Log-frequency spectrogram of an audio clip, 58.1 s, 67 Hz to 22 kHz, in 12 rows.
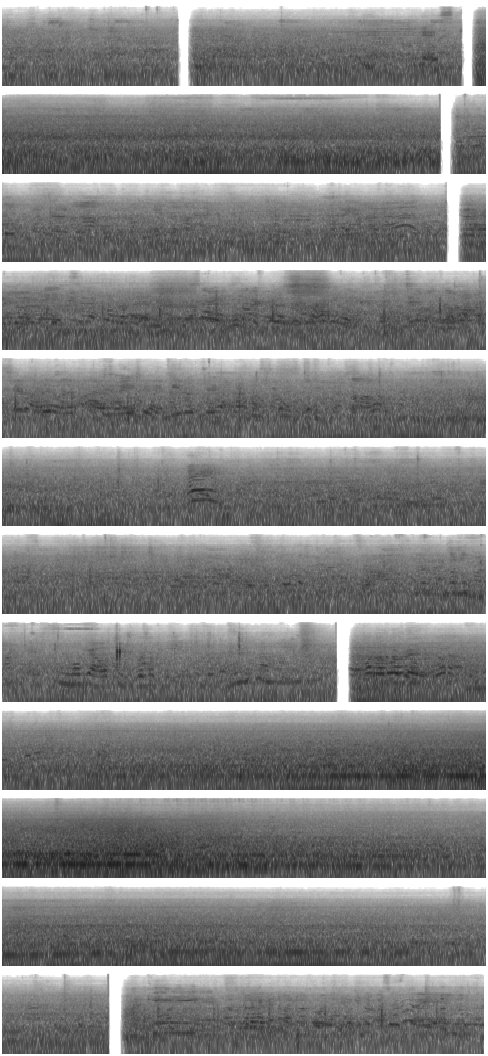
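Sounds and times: vehicle rumble and road noise: 0:04.1 - 0:56.5
people talking: 0:09.4 - 0:23.3, 0:25.8 - 0:40.1, 0:53.4 - 0:58.0.

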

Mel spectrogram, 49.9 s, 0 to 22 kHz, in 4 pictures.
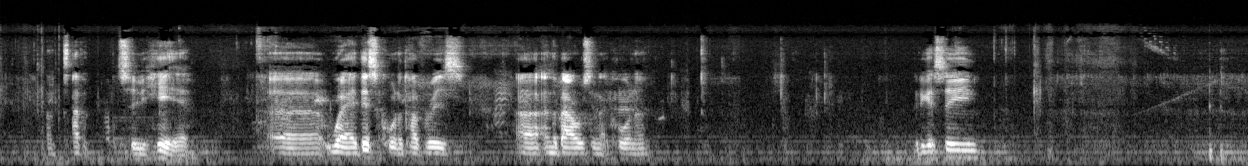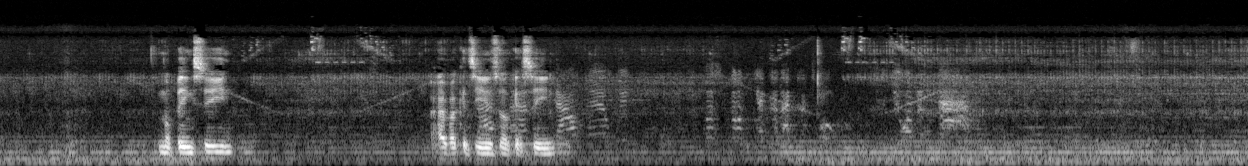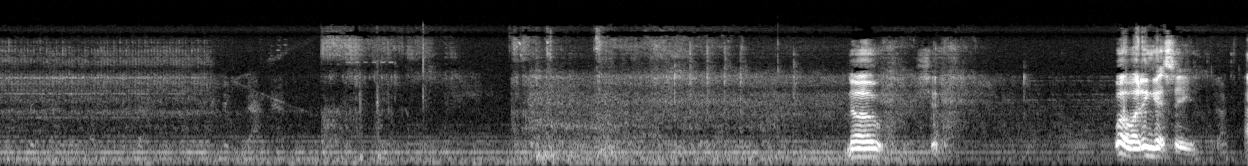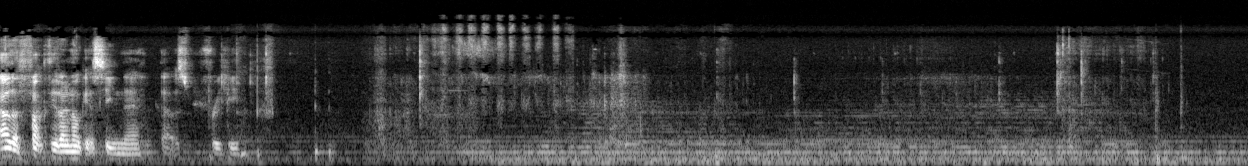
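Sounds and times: faint steady hum: 0:00.0 - 0:49.9.

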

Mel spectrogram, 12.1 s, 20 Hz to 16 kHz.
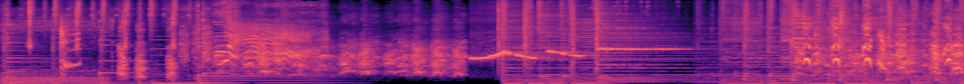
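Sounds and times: cartoon soundtrack music: 0:00.0 - 0:04.3, 0:06.3 - 0:12.0
high dog-like yapping cries: 0:01.5 - 0:05.9, 0:09.9 - 0:12.0.

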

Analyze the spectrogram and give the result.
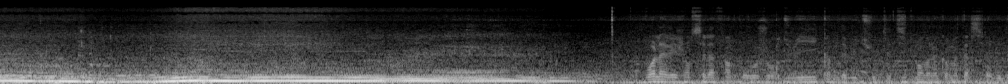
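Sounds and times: car engine pulling away: 0:00.0 - 0:06.6.

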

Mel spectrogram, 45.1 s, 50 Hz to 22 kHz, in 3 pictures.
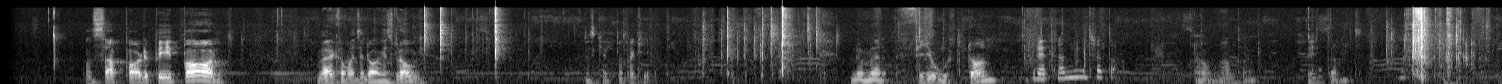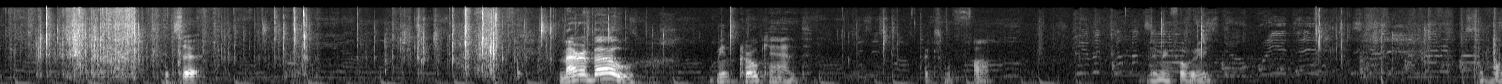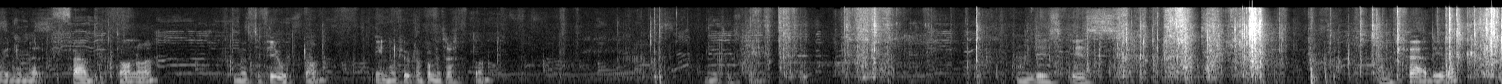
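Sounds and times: background music: 0:00.5 - 0:45.0
wrapping paper tearing and crinkling: 0:04.2 - 0:08.4, 0:13.7 - 0:22.4, 0:23.4 - 0:24.1, 0:28.0 - 0:31.4, 0:36.4 - 0:45.0.

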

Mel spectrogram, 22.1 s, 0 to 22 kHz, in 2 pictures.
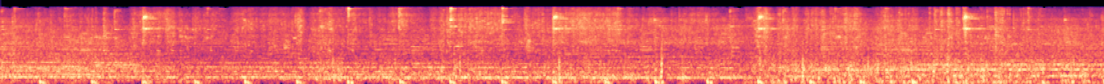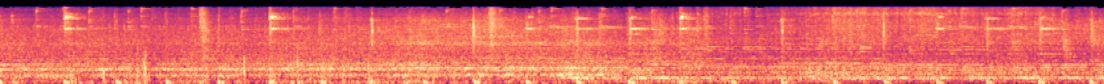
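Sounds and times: background music sustained notes: 0:00.0 - 0:22.0
train rumbling on rails: 0:00.0 - 0:22.0.

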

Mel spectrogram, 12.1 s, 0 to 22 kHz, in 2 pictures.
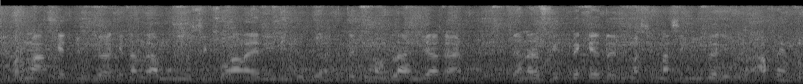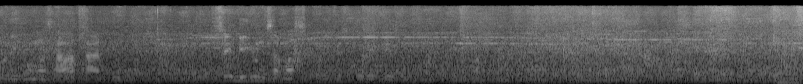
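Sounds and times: shopping cart rolling on tiles: 0:00.0 - 0:12.0.

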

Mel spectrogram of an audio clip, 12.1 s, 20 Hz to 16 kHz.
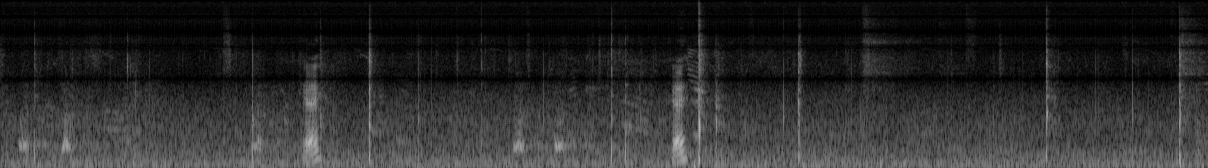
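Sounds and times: tennis ball pops on hard court: 0:11.3 - 0:12.0.

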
